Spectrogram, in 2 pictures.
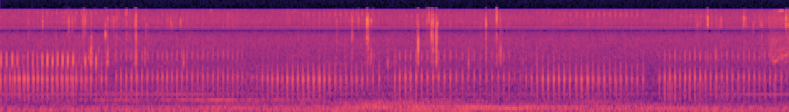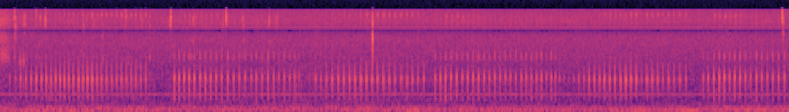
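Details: A cat purring up close, low pulsed rumbling in alternating breathing phases, with a faint steady hum underneath.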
